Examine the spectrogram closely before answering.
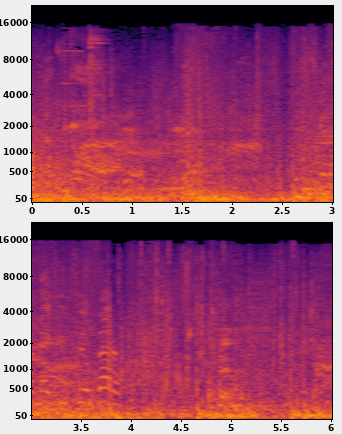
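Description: Game weapons fire in rapid bursts with booming impacts.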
